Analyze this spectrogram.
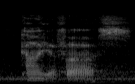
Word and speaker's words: Caiaphas: Verse 57, "And those who had laid hold of Jesus led him away to Correct pronunciations as Caiaphas. Caiaphas the high priest where the scribes and the elders were assembled.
